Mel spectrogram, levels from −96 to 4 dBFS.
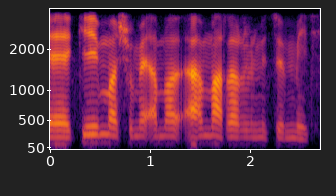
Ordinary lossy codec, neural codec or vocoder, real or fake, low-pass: none; none; real; 3.6 kHz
